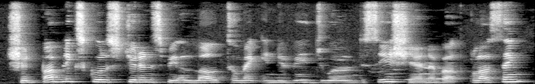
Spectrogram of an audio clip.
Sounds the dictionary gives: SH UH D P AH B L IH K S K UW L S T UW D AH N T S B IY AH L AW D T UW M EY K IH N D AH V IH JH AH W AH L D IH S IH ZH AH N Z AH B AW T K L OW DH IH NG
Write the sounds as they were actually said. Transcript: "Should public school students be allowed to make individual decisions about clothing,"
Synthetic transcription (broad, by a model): SH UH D P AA B L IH K S K UW L S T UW D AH N T S B IY AH L AW D T UW M EY K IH N D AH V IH JH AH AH L D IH S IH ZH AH N AH B AW T K L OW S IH NG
